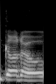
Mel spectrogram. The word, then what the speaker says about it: Godot: I've been using Godot, which is sort of like Unity. How do you spell that? It's like waiting for Godot.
